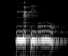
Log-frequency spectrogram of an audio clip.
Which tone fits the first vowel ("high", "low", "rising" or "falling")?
high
